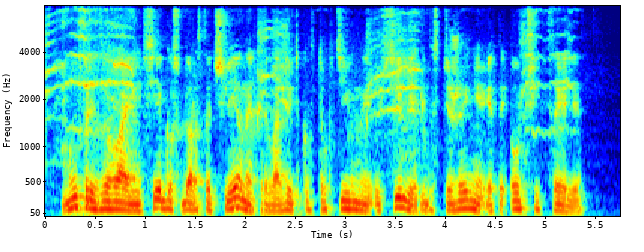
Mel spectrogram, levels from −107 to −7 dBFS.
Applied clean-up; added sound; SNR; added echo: neural mask model RNNoise.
